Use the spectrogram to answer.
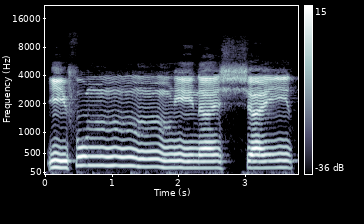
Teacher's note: daripada ifun jadi fum, terus masuk ke mim ini dan didengungkan 2 harakat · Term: idgham bi gunnah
